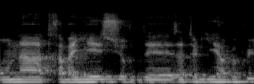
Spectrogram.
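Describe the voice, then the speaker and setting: Speaking with a Liège accent, a man uses a monotone, flat intonation at a medium pitch. There is audible room echo and noticeable background noise. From Belgium, Liège area. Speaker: HR services company representative. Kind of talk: business presentation.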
